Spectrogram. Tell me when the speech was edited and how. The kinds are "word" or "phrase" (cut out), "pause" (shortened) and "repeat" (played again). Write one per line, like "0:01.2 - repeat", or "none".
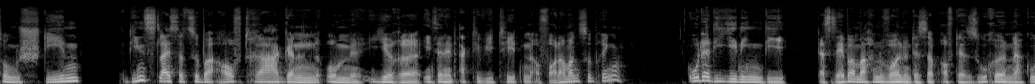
0:08.3 - word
